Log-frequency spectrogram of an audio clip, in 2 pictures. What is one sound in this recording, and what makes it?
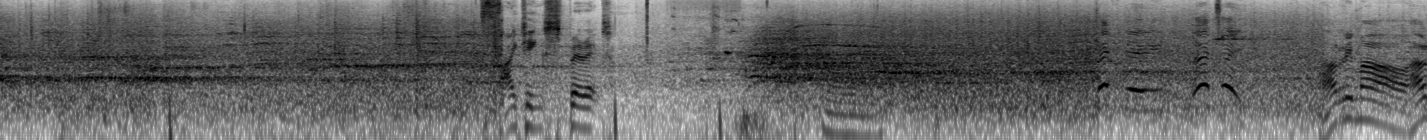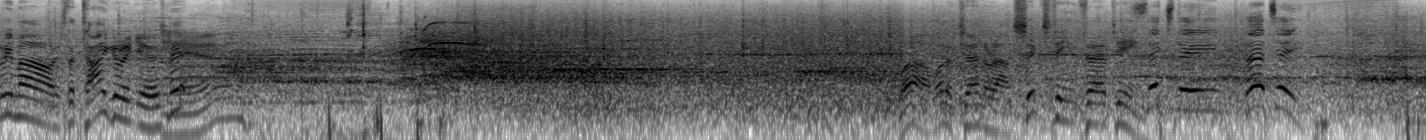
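A large crowd cheers and bangs clappers loudly in an echoing hall.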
